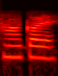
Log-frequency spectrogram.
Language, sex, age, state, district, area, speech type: Goan Konkani, female, 18-30, Goa, Canacona, rural, conversation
